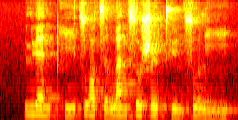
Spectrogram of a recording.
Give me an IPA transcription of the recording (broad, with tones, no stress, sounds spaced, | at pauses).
l ɥ ɛ˥˩ n pʰ i˧˥ t͡s w ɔ˥˩ t͡s ɹ̩˩ l w a˥˧ n s u˥˧ ʂ ɻ̩˥˩ t̪ʰ y˨˩ n s u˥ l i˨˩˦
